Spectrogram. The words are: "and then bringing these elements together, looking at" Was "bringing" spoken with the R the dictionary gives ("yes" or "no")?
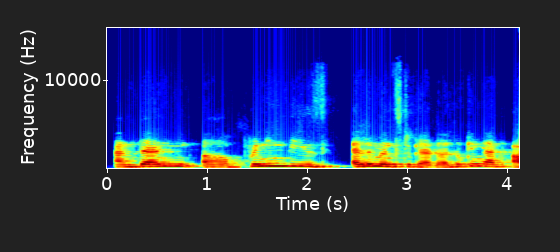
yes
